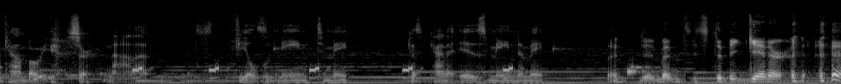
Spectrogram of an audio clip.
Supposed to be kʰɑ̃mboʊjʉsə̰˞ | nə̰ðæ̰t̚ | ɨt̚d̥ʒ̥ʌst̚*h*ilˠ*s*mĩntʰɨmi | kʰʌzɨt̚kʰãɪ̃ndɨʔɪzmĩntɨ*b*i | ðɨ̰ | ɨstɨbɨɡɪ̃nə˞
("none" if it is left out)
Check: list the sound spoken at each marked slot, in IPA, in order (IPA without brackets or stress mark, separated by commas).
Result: f, z, m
